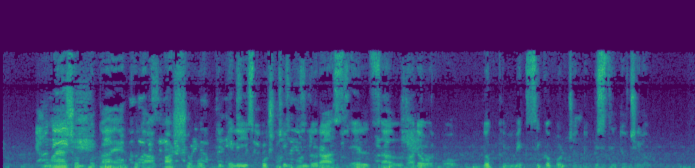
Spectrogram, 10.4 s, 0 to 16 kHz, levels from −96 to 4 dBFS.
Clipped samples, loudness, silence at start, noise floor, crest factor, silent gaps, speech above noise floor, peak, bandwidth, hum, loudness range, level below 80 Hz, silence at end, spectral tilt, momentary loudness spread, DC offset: under 0.1%; -28 LUFS; 0.05 s; -52 dBFS; 22 dB; none; 22 dB; -8 dBFS; 11.5 kHz; none; 5 LU; -48 dBFS; 0.1 s; -3.5 dB/octave; 12 LU; under 0.1%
